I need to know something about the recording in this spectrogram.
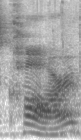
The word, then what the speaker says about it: char: to do with this char thing here and that char thing actually would be better pronounced as car because it comes from character so basically a string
